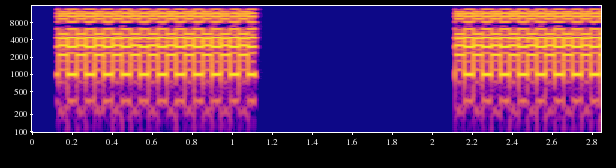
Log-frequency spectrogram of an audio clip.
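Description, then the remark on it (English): A cell phone rings in two loud bursts of rapidly trilling electronic tones, each about a second long, separated by a second of silence. “Suddenly, Joni's cell phone rings.”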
